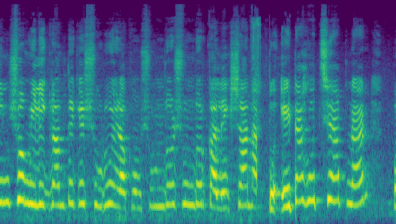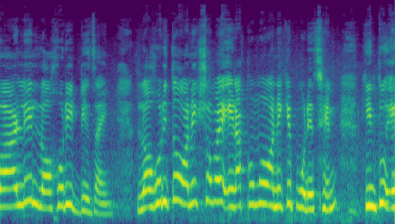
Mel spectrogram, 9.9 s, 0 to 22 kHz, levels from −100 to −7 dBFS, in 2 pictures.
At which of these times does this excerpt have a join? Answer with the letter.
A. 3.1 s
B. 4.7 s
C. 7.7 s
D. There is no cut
A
